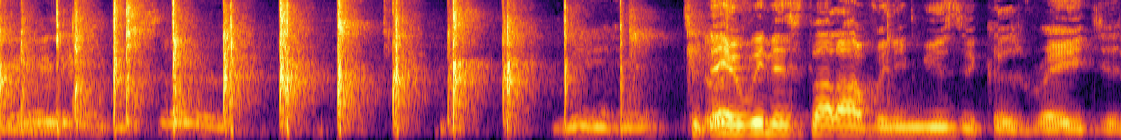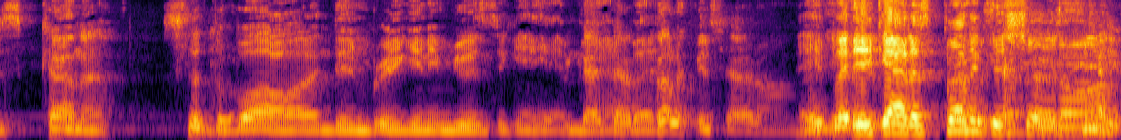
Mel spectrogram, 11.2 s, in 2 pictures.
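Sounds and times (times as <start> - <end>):
round of applause: 0.0 - 3.6
speech: 3.4 - 11.2.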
